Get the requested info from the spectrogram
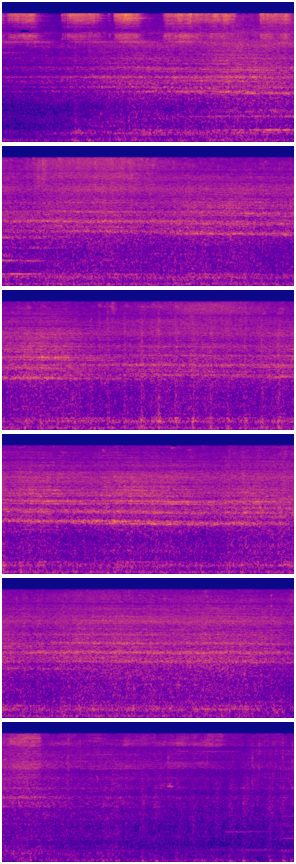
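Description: A train passing close by, its wheels squealing on the rails in several steady high tones over the rumble and clatter of the running gear. The sound swells about a second in and eases off over the last few seconds.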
